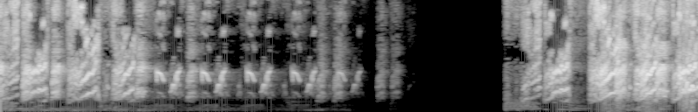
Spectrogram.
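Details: Sooty-headed bulbuls on a trapping lure recording: loud chatter fades into a fast, regular series of short chirps that trails off. A second of silence follows, then the dense, buzzy chatter returns.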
